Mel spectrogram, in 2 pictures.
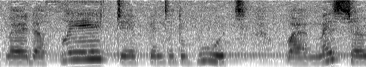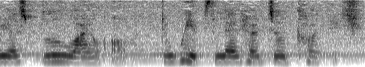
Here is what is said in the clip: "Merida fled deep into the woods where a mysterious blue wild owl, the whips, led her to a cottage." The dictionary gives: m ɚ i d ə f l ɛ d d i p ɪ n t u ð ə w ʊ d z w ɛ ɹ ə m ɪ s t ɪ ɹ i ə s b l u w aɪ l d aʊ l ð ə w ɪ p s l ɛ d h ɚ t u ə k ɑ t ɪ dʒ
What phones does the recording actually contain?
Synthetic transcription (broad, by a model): m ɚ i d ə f l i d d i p ɪ n t u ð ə w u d w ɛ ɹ m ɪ s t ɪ ɹ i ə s b l u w aɪ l ɔ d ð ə w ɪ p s l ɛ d h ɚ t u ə k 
